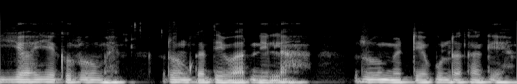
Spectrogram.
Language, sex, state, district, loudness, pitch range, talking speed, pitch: Hindi, male, Jharkhand, Palamu, -16 LUFS, 95-105 Hz, 160 wpm, 100 Hz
